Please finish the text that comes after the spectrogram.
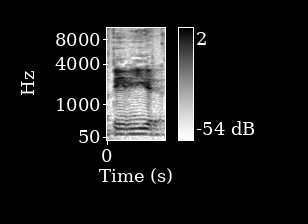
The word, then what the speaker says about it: vivir: on the second syllable, and vivir, the stress is in the same place on the second syllable.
